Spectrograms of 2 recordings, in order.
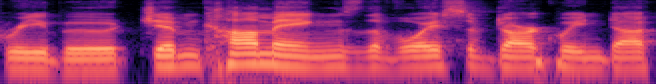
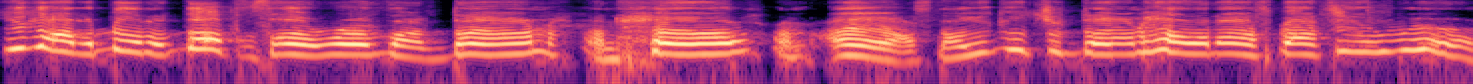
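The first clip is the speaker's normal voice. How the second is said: very high, loud, shrill cartoon squeal; 9 dB louder than usual. Showing the others a pretty good Meatwad impression. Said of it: "I actually do a pretty good Meatwad impression".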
